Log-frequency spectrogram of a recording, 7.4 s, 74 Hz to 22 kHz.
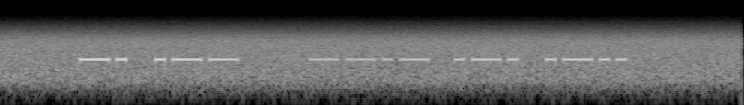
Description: Morse code, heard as a keyed tone, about 14 wpm, 880 Hz, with radio static and fading. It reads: NW QRL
